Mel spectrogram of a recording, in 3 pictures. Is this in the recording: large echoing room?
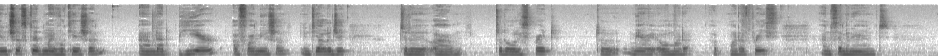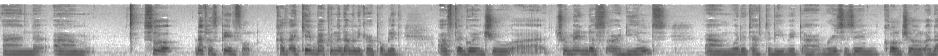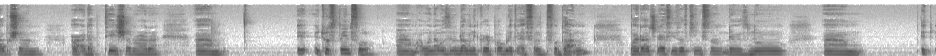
no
